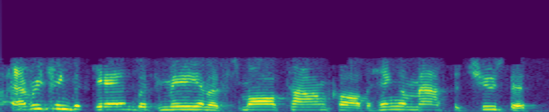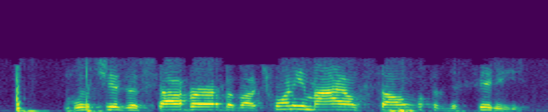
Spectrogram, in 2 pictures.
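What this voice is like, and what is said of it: Boston accent. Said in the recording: “I stem from Boston, as you might be able to tell from my accent. I parked a car in Harvard Yard.”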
